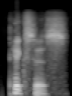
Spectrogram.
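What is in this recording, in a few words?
"pyxis", American English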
